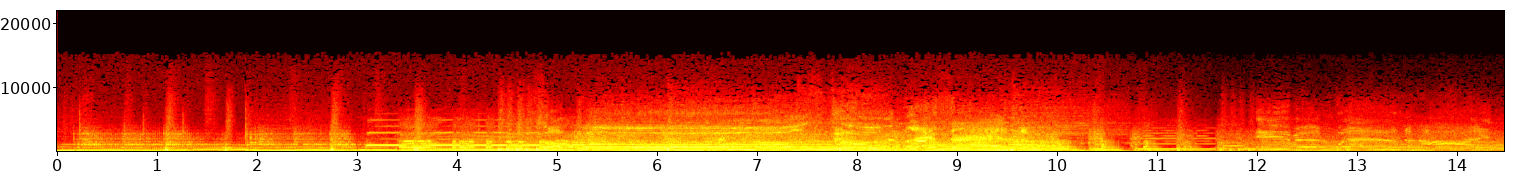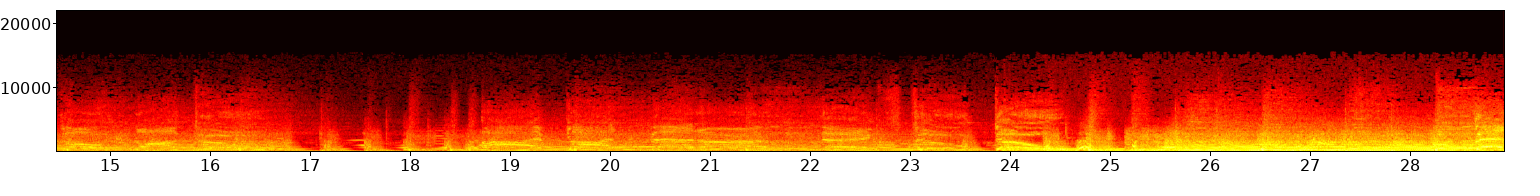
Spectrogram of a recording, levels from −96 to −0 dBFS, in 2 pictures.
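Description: Zipper noise runs from 10.32 to 11.76 s, where the level drops by roughly 10 dB in 2 dB steps, about four per second, each leaving a small click. The waveform envelope descends as a staircase, and the spectrogram shows thin vertical lines at every step.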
